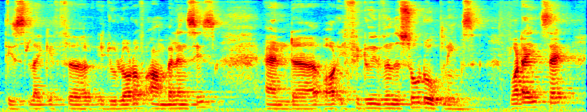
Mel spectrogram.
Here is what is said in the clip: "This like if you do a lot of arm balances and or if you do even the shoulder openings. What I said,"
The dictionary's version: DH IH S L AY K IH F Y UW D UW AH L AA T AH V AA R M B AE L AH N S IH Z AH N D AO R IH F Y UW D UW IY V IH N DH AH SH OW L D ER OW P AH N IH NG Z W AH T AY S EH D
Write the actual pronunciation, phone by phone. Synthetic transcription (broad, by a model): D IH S L AY K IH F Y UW D UW L AA T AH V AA M B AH L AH N S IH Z AH N D AO R IH F Y UW D UW IY V IH N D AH S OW D OW P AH N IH NG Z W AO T AY S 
